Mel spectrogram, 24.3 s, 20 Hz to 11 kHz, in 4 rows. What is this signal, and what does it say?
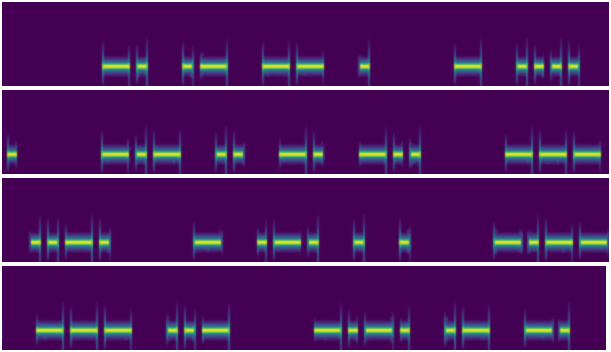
Morse code, heard as a keyed tone, about 14 wpm, spaced as for 12 wpm, 800 Hz. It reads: NAME THE KIND OF TREE YOU CAN
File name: Morsekurs / Witze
